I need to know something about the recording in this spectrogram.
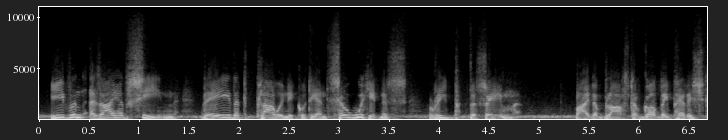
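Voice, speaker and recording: An actor playing a solemn, admonishing friend in a dramatized Bible reading, theatrical and measured in delivery. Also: male voice, on the high side. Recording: muffled, noisy old cassette tape.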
